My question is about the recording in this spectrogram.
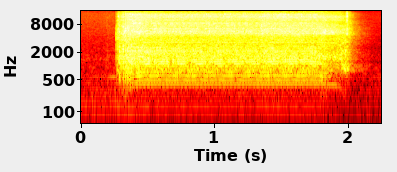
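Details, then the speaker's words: Drill switched to hammer mode for wall or concrete, pressed back against the bit: high steady whir with a hard buzzing rattle of hammer blows for about two seconds, louder than plain drilling: normal hammer drill operation. "Tapi kalau untuk mode palu seperti ini, ya biasanya dia ada semacam bunyi yang lebih keras seperti memukul."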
